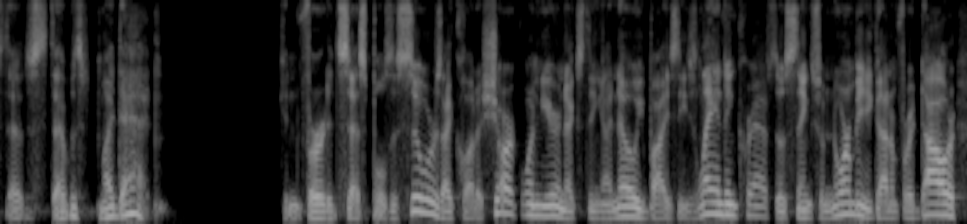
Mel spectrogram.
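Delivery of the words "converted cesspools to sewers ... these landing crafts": usual speaking voice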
